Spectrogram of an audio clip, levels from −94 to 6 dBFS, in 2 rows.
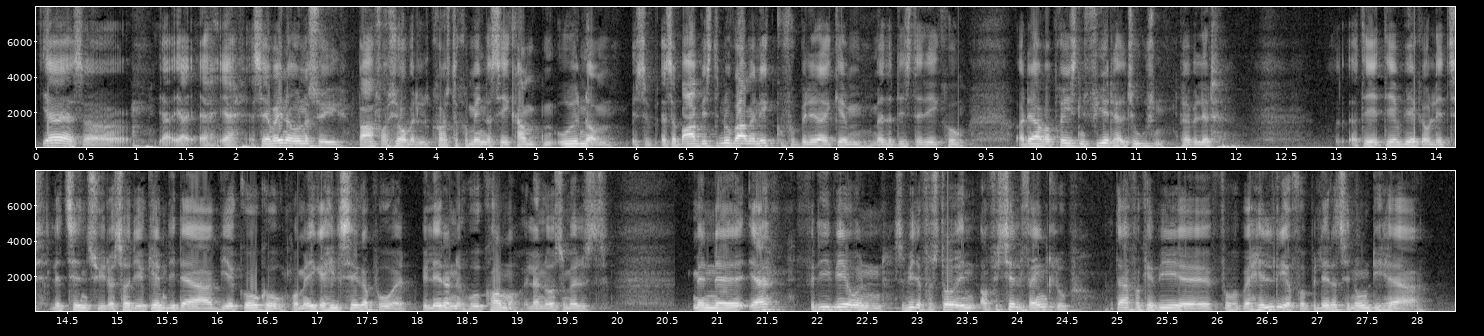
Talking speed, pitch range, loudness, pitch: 230 wpm, 115-130 Hz, -13 LUFS, 125 Hz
